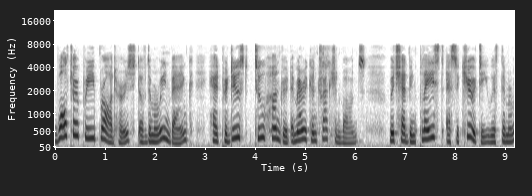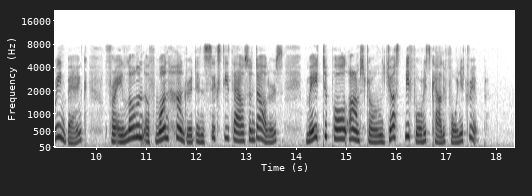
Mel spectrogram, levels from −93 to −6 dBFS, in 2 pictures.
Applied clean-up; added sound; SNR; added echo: neural mask model Resemble Enhance denoiser.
